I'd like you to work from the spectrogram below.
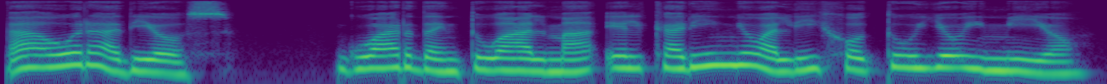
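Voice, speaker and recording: A woman's voice: medium pitch, measured pace, dark tone, no echo, clean studio sound, close to an everyday voice. A woman reading the lines of a wife's ghost, in a solemn, consoling manner. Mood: solemn, tender. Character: ghost of a grieving young wife.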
